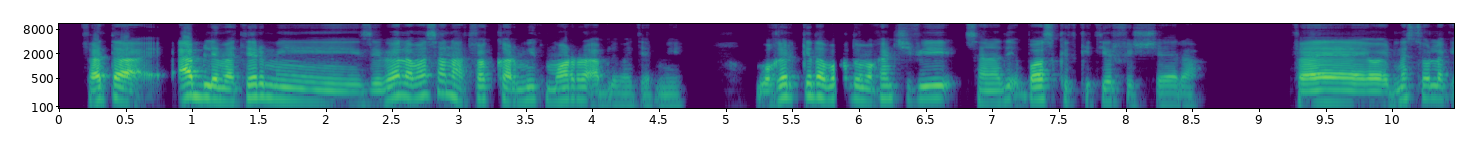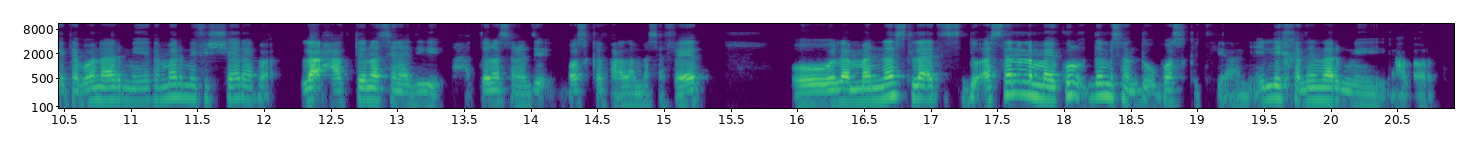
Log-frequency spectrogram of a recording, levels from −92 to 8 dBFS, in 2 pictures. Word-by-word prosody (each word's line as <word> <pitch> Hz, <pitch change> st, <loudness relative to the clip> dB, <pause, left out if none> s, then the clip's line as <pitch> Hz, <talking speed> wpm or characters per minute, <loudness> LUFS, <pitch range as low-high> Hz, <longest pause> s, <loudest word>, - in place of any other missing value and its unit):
فأنت 350 Hz, -1 st, +6 dB, 0.3 s
قبل 175 Hz, -3 st, +8 dB
ما 135 Hz, -2 st, +3 dB
ترمي 135 Hz, -8 st, -2 dB
زبالة 125 Hz, +10 st, +2 dB
مثلًا، 195 Hz, 0 st, +1 dB
هتفكر 155 Hz, -2 st, 0 dB
مِيّة 150 Hz, +3 st, -6 dB
مرة 150 Hz, +3 st, +2 dB
قبل 110 Hz, -1 st, -3 dB
ما 105 Hz, -, -11 dB
ترميها، 100 Hz, 0 st, -15 dB, 0.5 s
وغير 160 Hz, +9 st, +2 dB
كده 180 Hz, 0 st, +3 dB
برضه 165 Hz, -1 st, -2 dB
ما 135 Hz, -, +1 dB
كانش 165 Hz, 0 st, -5 dB
في 330 Hz, +3 st, -2 dB
صناديق 125 Hz, 0 st, -5 dB
باسكت 155 Hz, +1 st, +1 dB
كتير 135 Hz, -, -9 dB
في 135 Hz, -4 st, -15 dB
الشارع. 110 Hz, 0 st, -8 dB, 0.7 s
فالناس 125 Hz, +3 st, +4 dB
تقول 165 Hz, 0 st, -1 dB
لك 155 Hz, -, -4 dB
إيه 120 Hz, -, -10 dB
"طب 125 Hz, -, -6 dB
وأنا 145 Hz, 0 st, 0 dB
هارمي 145 Hz, -2 st, -4 dB
إيه 145 Hz, -, -10 dB
طب 150 Hz, -, -10 dB
ما 175 Hz, -, -3 dB
أرمي 170 Hz, -2 st, -6 dB
في 160 Hz, -, -16 dB
الشارع 155 Hz, +1 st, -5 dB
بقى" -, -, -11 dB
لأ، -, -, +7 dB
حطينا 145 Hz, 0 st, -1 dB
صناديق 120 Hz, -4 st, -6 dB
حطينا 130 Hz, +1 st, -4 dB
صناديق 105 Hz, -4 st, -10 dB
باسكت -, -, -6 dB
على 105 Hz, -, -5 dB
مسافات، -, -, -3 dB, 0.6 s
ولما 130 Hz, +4 st, +2 dB
الناس 175 Hz, +4 st, +1 dB
لقت 160 Hz, -1 st, +2 dB
الصندوق 155 Hz, -, -7 dB
أصل 200 Hz, -, +2 dB
أنا -, -, -2 dB
لما 165 Hz, -3 st, +3 dB
يكون 170 Hz, +7 st, +1 dB
قدامي 185 Hz, +1 st, -3 dB
صندوق 120 Hz, -10 st, -7 dB
باسكت 130 Hz, 0 st, -6 dB
يعني 90 Hz, -1 st, -14 dB
إيه -, -, -11 dB
اللي 160 Hz, +2 st, -1 dB
يخليني 150 Hz, -2 st, -2 dB
أرمي 115 Hz, -8 st, -3 dB
على -, -, -8 dB
الأرض؟ -, -, -10 dB
145 Hz, 180 wpm, -24 LUFS, 125-165 Hz, 0.7 s, قبل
